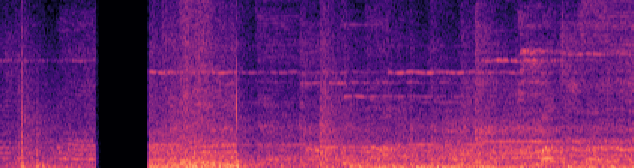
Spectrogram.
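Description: A bowling ball rolling down a wooden lane with a steady low rumble. It starts loudly just after a short gap of silence about a second in, over background music and chatter in the alley.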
